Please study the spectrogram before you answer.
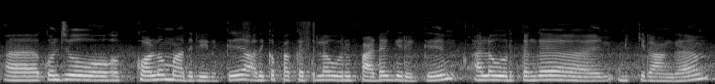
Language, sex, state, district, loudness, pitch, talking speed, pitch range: Tamil, female, Tamil Nadu, Kanyakumari, -16 LUFS, 195 Hz, 110 wpm, 185-205 Hz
